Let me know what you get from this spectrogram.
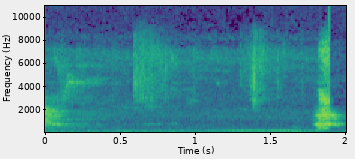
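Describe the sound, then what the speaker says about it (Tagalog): A guard dog at an old mansion gives one short, sharp bark at the end after a moment of quiet, low rustling. "at may nagbabantay na aso."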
